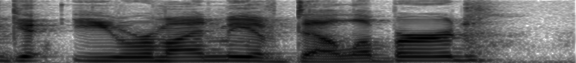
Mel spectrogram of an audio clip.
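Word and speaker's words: Delibird: at a Santa penguin it's spelled Deli bird but it's supposed to be a pun on delivered uh oh hell yeah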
